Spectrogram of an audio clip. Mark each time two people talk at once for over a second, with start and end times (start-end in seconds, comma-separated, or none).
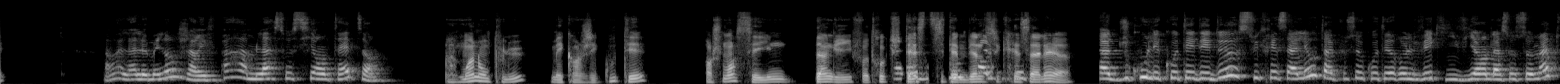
8.9-10.3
